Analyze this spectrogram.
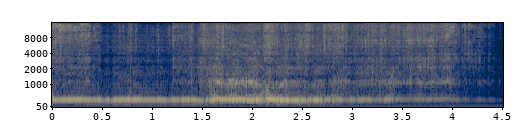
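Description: A wasp's steady, low droning buzz holds an even pitch and swells slightly louder midway before easing off. No other sounds intrude.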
